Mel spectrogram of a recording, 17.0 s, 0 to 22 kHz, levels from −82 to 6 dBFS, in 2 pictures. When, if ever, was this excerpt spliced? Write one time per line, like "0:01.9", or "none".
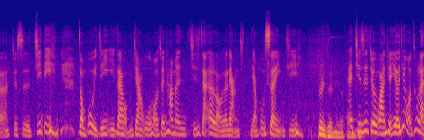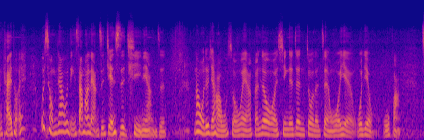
0:07.4

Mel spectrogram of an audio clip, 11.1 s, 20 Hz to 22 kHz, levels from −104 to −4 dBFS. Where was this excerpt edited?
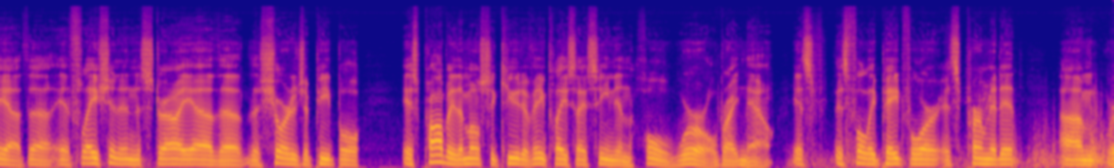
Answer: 0:07.9

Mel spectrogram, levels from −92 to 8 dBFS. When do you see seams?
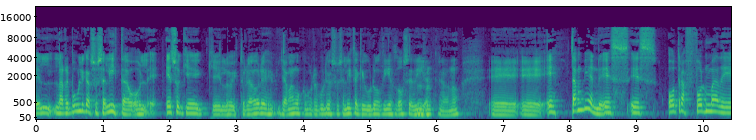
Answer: none

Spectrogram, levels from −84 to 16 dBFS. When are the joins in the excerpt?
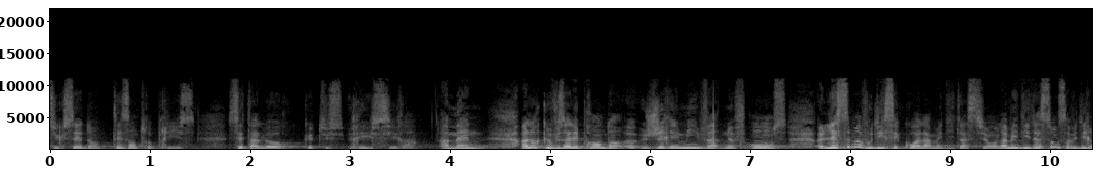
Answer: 0:07.7

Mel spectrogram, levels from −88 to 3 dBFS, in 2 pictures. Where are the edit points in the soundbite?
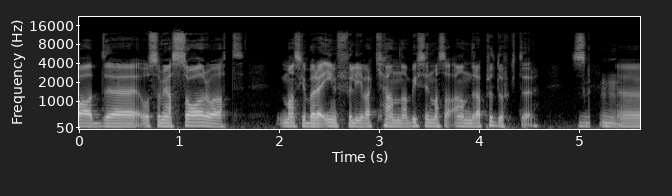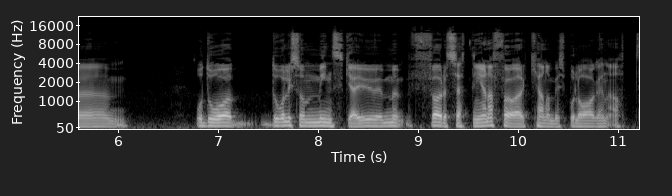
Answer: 0:05.1

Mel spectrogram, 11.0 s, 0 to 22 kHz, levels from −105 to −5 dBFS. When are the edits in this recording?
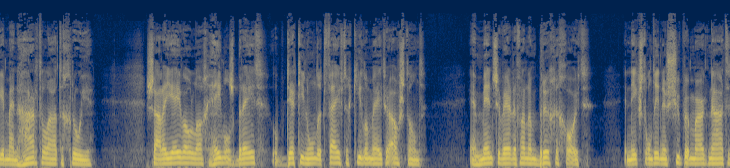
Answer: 0:06.8

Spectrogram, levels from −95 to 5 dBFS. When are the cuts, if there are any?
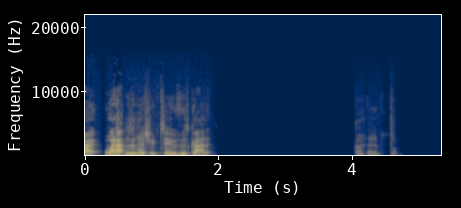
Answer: none

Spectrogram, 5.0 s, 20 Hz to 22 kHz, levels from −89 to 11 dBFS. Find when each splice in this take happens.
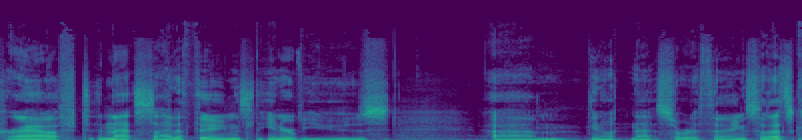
0:01.6
0:03.8

